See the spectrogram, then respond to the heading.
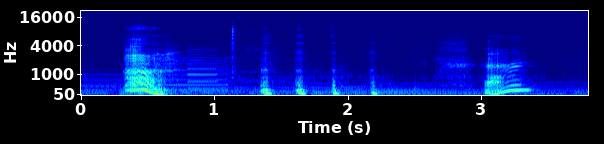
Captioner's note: chuckling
